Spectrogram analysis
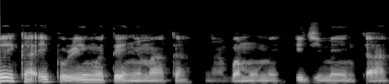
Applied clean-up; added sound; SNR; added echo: none; none; none; none.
